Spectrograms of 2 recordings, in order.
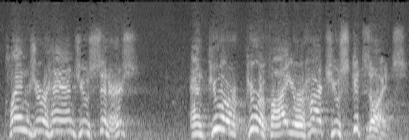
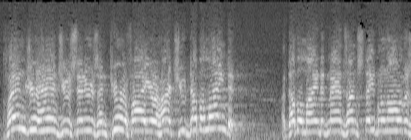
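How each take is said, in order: First: Slow, drawn-out preaching with pauses; slow scripture quote. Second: High, driving preacher's delivery; emphatic scripture quote. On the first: Preacher quoting James to the crowd in his own wording, slow and deliberate. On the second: Preacher repeating the verse for King James doubters, high and emphatic. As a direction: drive the verse home, pitched high without lingering. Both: Acted.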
